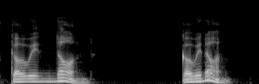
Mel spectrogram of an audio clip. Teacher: we drop the G too so it's n joining on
